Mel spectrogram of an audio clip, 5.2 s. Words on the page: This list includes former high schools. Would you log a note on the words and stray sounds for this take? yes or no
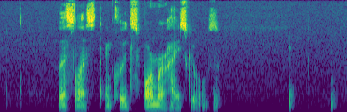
no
